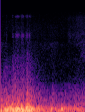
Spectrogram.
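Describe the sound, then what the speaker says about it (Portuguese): Thunder during a storm, a loud low rumble that swells briefly and then fades into a lingering murmur, heard alone without speech. "Acabou de dar um pontapé de trovão aqui."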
